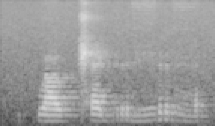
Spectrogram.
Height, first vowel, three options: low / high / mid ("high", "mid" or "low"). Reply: low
